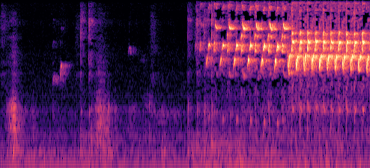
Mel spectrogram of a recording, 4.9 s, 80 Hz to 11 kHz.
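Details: Goldfinch hybrid singing in classic song style, recorded on the night of 22 March 2020: a few soft chirps, then a loud, fast, buzzy trill of high repeated notes, about four per second, in a quiet room.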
